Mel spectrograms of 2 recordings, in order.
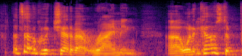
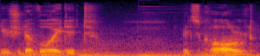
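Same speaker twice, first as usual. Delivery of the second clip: eerie whisper; 5 semitones lower, 8 dB quieter than usual. Acted. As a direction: breathe it like a dark secret. Mock mysterious reveal.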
